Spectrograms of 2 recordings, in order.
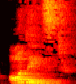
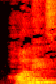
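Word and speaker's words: honest: यहाँ पे ऑनेस्ट, ऑ साउंड है, हॉनेस्ट नहीं बोलते हैं हम इसको, एच है, फिर भी हम उसका जो उच्चारण है या उसका प्रोनाउंसिएशन जो है वो हम हॉनेस्ट नहीं करते हैं, ऑनेस्ट करते हैं, ऑ साउंड।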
